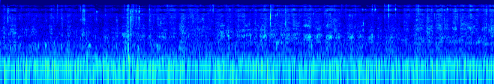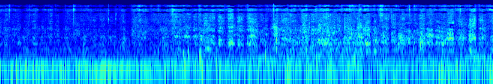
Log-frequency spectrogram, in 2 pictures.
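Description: Dogs panting hard as they run and play together, over a steady low rumble.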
